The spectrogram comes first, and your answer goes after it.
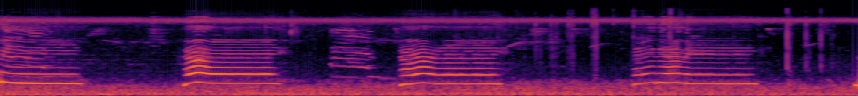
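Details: Street cat meowing: four clear, drawn-out meows, each lasting under a second and spaced about two seconds apart, with a faint steady high whine behind them.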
